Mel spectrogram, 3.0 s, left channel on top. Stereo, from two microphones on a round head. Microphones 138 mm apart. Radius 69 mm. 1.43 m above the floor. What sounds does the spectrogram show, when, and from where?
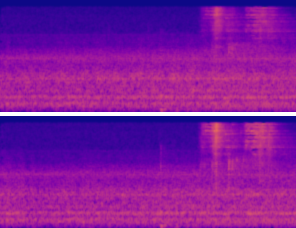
1.6 s keys jangling: 30° right (ahead or behind), 2 m; by 2.8 s 40° right (ahead or behind), 2.5 m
